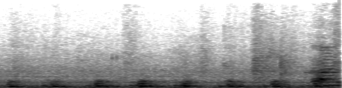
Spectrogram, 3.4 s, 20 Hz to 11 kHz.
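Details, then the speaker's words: Fetal heart monitoring at 39 weeks of pregnancy, baby girl, awaiting labor induction: fast, regular whooshing beats at about 136 a minute through the monitor speaker; normal fetal heart rate. "They're listening to baby sister heartbeat."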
